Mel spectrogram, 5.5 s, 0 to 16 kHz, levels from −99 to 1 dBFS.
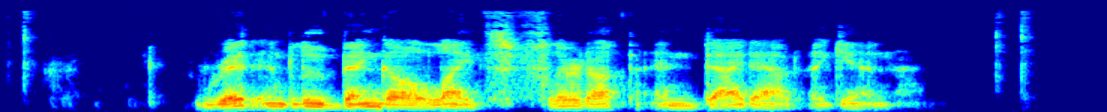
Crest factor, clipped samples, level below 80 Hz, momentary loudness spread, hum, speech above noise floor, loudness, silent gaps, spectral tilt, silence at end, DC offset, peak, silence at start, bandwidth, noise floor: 20 dB; under 0.1%; -68 dBFS; 13 LU; none; 38 dB; -25 LUFS; none; -7 dB/octave; 1 s; under 0.1%; -6 dBFS; 1 s; 11 kHz; -63 dBFS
